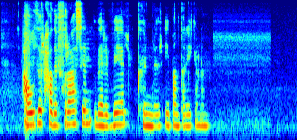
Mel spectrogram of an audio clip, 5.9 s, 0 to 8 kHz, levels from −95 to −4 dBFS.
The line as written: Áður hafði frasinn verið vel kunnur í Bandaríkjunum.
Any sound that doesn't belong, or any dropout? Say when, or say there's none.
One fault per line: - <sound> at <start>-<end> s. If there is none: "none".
none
